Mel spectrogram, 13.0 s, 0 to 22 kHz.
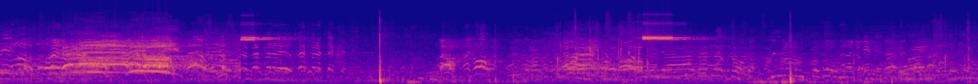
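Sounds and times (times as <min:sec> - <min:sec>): players shouting: 0:00.0 - 0:04.0
referee's whistle blast: 0:03.2 - 0:03.8, 0:08.6 - 0:09.5.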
